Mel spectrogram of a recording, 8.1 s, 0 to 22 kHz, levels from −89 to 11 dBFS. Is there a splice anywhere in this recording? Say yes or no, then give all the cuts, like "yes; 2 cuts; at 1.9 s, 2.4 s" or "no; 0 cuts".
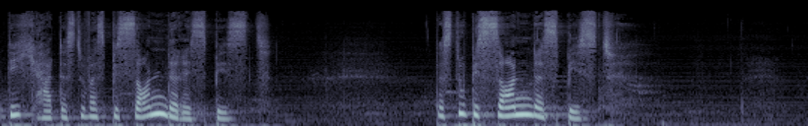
no; 0 cuts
